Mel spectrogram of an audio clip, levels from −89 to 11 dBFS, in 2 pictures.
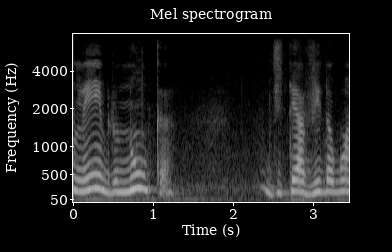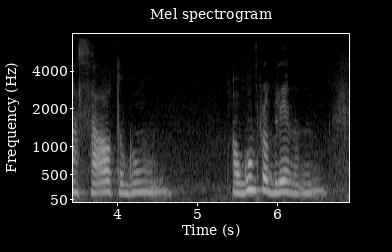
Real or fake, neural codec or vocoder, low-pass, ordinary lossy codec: fake; codec, 44.1 kHz, 7.8 kbps, Pupu-Codec; 7.2 kHz; MP3, 48 kbps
